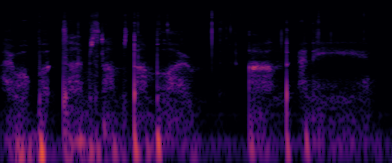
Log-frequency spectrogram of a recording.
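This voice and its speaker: A woman from Wales, whispering softly as an ASMR channel host, rambling gently and repeating words, close to the mic. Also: a little fast. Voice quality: soft whisper throughout. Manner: soothing repetition of words, rambling with fillers and restarts. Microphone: close ASMR microphone held near the face.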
